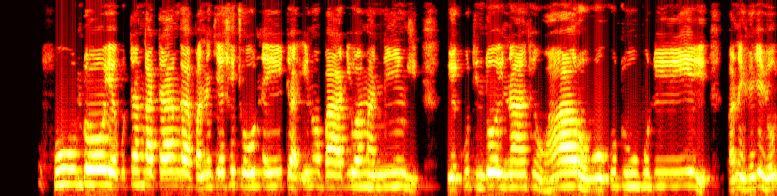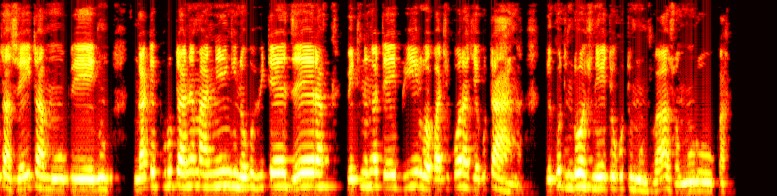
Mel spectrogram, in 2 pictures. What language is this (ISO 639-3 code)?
ndc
